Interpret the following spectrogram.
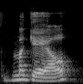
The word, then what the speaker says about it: Micheel: It's Micheel. Looks like Michael with two E's.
